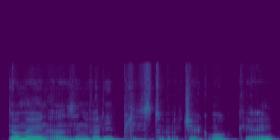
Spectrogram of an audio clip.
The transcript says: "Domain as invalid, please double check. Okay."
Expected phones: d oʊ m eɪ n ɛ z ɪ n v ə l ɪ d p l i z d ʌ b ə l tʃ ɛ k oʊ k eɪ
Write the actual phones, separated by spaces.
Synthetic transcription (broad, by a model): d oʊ m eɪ n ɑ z ɪ n v ə l ɪ d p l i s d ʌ ə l tʃ ɛ k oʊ k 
